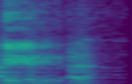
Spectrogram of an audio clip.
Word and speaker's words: debts: इसके अलावा और कौन सा लॉस होगा, बैड डेट, लिखे यहां पे बैड डेट, बैड डेट, BAD बैड, DEBTS, यहाँ बी साइलेंट रहेगा। बैड डेप्स होता है लेकिन पढ़ते हैं बैड डेट, क्या बोलते हैं, बैड डेट, ठीक है।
